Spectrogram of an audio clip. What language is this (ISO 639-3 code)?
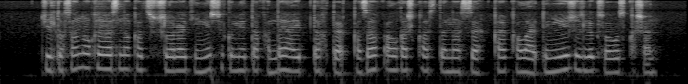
kaz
